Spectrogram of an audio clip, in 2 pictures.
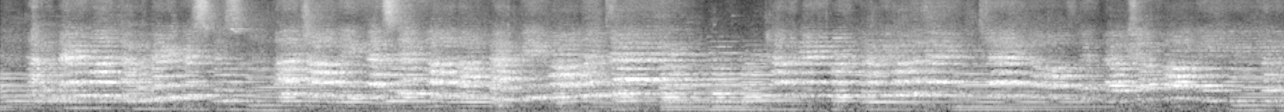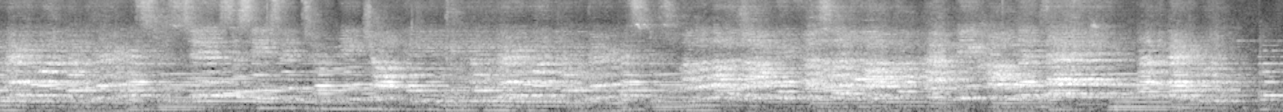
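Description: Middle school choir of girls' and boys' voices singing a song together, under a conductor.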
